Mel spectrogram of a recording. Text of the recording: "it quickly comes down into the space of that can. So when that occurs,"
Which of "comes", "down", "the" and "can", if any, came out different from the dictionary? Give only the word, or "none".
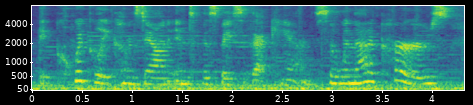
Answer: none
